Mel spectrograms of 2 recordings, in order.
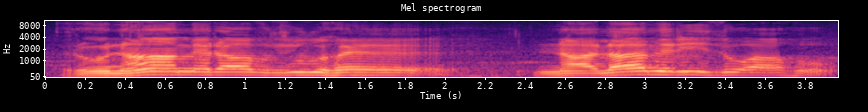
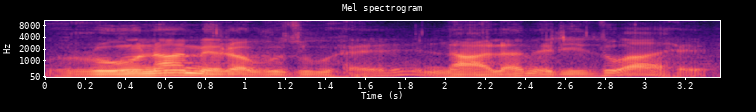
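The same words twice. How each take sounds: First: Slow sing-song reading on a held pitch; imitating stilted pupil recitation; schoolroom recitation. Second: Low, unforced recitation; lower, gently settling lines; natural verse reading. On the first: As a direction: chant the verse like taught schoolchildren, endings drawn out. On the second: Shown as a demonstration. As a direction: say the verse with feeling, not chanting. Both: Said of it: "कि शेर इस तरह पढ़ो".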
